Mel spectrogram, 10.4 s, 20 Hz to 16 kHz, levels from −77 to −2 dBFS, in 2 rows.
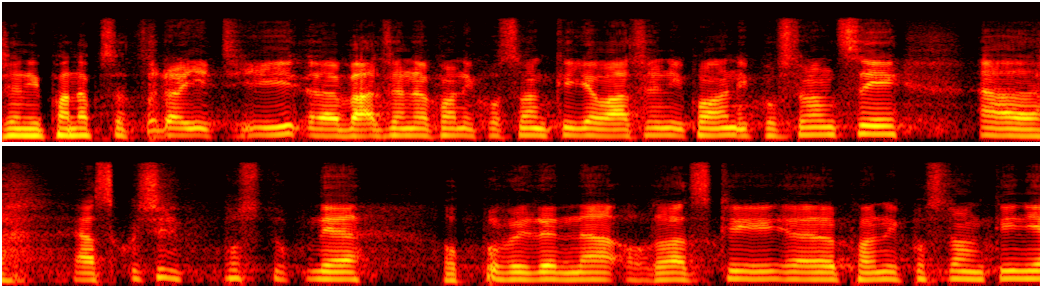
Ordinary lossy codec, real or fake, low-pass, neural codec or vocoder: Opus, 64 kbps; fake; 10.8 kHz; codec, 16 kHz in and 24 kHz out, 0.4 kbps, LongCat-Audio-Codec, two codebook decoder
